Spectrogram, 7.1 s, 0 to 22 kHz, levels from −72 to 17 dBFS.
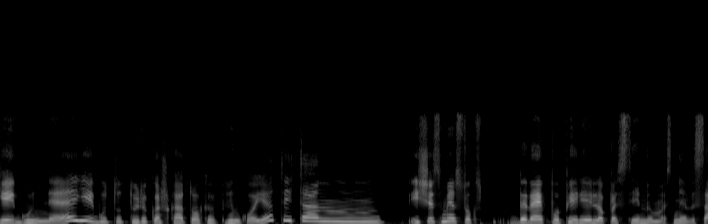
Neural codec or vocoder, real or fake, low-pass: codec, 24 kHz, 1.2 kbps, DualCodec; fake; 10.8 kHz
